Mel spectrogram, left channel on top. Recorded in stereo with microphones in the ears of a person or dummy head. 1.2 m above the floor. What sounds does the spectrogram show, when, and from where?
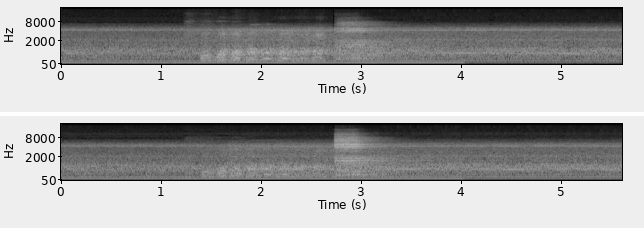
1.2 s laughter: 85° left, 1.3 m
2.7 s a buzzer: 45° right (ahead or behind), 2 m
